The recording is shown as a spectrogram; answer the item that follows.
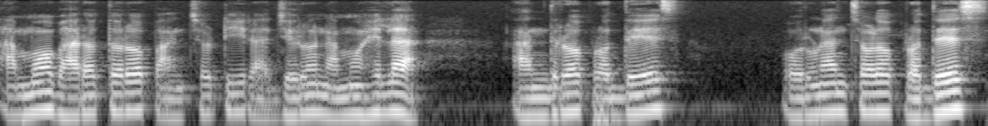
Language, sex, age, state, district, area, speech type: Odia, male, 18-30, Odisha, Kandhamal, rural, spontaneous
